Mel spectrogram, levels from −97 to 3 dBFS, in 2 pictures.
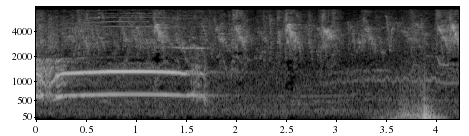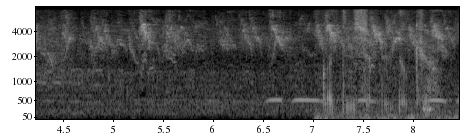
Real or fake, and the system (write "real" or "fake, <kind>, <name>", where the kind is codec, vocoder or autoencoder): real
